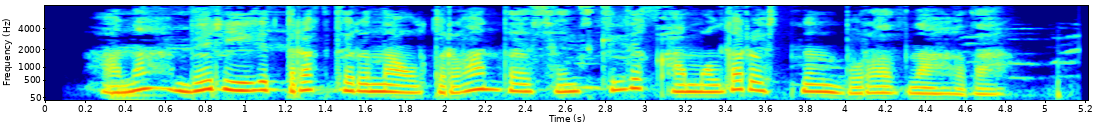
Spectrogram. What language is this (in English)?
Bashkir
